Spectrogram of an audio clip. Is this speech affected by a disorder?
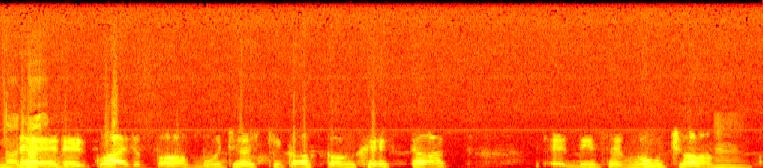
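Yes: cerebral palsy; physical disability affecting movement and posture; manner of speaking and moving affected, prompting others' prejudice.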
